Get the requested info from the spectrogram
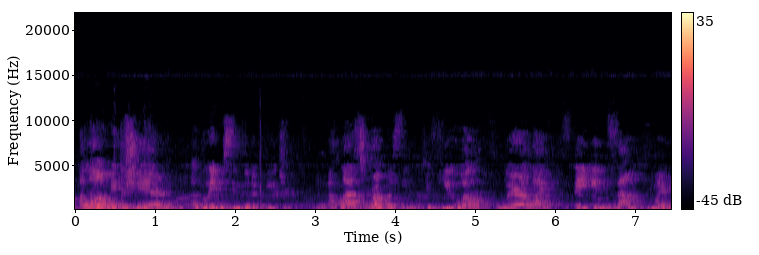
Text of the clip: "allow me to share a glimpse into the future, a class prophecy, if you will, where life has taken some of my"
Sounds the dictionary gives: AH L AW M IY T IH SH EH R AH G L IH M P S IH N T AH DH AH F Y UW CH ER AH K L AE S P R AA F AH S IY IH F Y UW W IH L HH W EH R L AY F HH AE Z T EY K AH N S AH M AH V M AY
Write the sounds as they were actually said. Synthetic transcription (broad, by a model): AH L AW M IY T IH SH EH R AH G L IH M S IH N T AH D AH F Y UW CH ER AH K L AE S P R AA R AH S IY IH F Y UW W IH L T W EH R L AY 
